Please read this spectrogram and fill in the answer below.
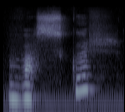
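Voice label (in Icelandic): "vaskur", Icelandic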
